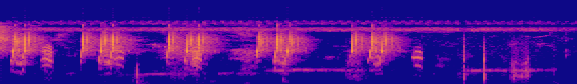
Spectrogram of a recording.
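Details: Common quail from a lure cassette used for hunting: short bursts of two or three quick liquid notes, repeated about every second, over a steady high whine, with a few faint clicks and thin whistles.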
